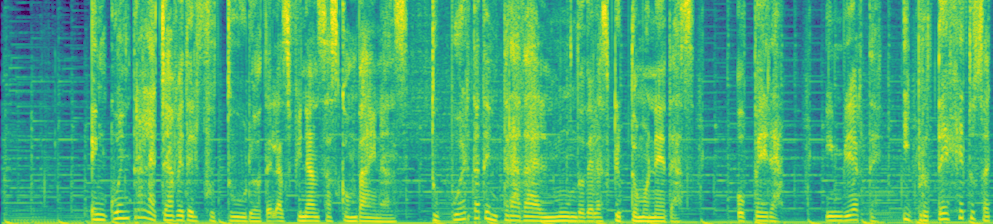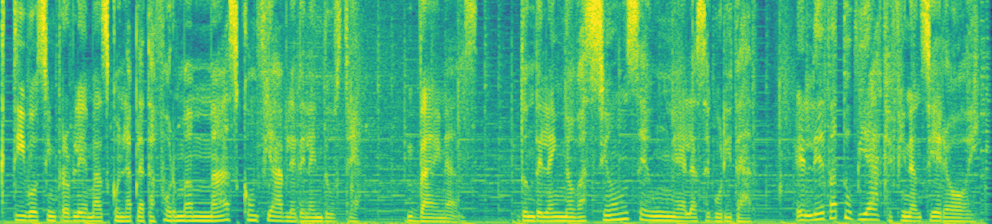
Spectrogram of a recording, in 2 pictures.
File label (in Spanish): serio poderoso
